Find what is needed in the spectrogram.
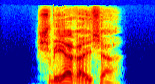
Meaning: inflection of schwerreich: 1. strong/mixed nominative masculine singular 2. strong genitive/dative feminine singular 3. strong genitive plural
- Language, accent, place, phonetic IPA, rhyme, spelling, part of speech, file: German, Germany, Berlin, [ˈʃveːɐ̯ˌʁaɪ̯çɐ], -eːɐ̯ʁaɪ̯çɐ, schwerreicher, adjective, De-schwerreicher.ogg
